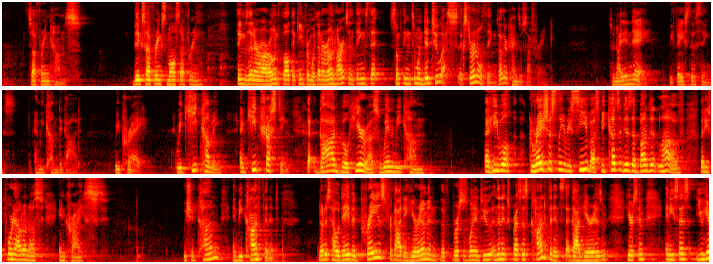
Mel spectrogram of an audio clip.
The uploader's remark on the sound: preached at Christ Our Savior Baptist Church on Sunday, November 12, 2023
